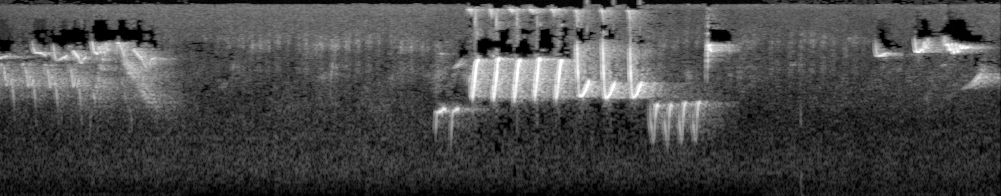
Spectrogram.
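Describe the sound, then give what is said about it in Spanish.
Forest ambience filled with birdsong: bright chirps and a fast, rapid trill of repeated notes from one bird, with other calls overlapping and fainter tweets later, over quiet background. “Entonces, lleva tu mente a un bosque.”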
